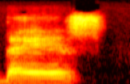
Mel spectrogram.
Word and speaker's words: Bass: Her name is Layla Bass. BASS. So it's spelled like bass. I call it Layla Bass.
